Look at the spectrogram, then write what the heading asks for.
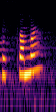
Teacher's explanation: Notice how she said this summer she linked the S sound with the S sound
